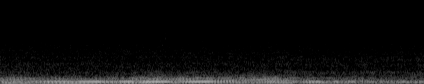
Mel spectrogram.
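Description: A low rumble that swells a second or two in and eases off toward the end, with a faint click or two.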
